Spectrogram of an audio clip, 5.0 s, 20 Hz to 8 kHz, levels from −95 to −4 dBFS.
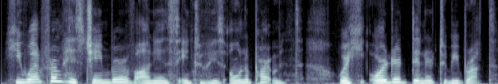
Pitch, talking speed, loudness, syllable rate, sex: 210 Hz, 215 wpm, -17 LUFS, 6.3 syllables/s, female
